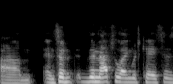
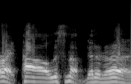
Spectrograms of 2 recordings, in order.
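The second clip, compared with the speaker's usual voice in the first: put-on 1940s gangster accent; 3 semitones higher, 4 dB louder than usual. Quoting a chatbot's bubble sort analysis, in a 1940s gangster voice. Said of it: "in this nineteen forties gangster voice".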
